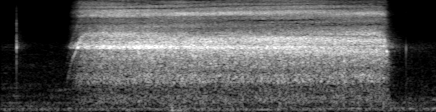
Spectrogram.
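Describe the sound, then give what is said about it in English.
A loud, steady airy hiss of air being drawn through an atomizer with its two extra air holes opened, rushing and turbulent, lasting about three seconds before cutting off sharply. No voices. “I like not using those because using those it becomes um, just too airy and loud and turbulent for me.”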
